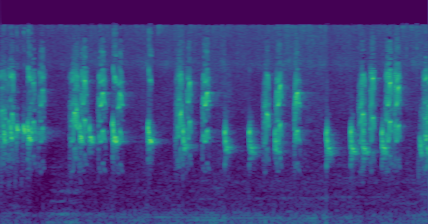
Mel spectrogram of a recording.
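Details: Yellow-vented bulbul lure calls for hunting in forest, rice fields and plantations: grating squawks and clipped chirps in irregular groups, separated by brief quiet gaps.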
